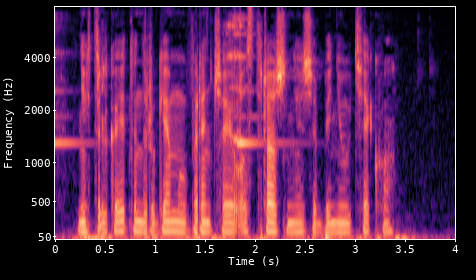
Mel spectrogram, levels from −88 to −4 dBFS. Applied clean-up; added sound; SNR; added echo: none; Chink, clink; 12 dB; none.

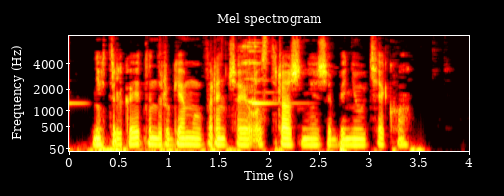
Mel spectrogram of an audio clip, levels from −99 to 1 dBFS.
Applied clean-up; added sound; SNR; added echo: classical method Wiener filter.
